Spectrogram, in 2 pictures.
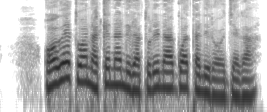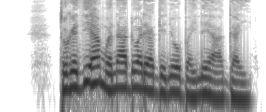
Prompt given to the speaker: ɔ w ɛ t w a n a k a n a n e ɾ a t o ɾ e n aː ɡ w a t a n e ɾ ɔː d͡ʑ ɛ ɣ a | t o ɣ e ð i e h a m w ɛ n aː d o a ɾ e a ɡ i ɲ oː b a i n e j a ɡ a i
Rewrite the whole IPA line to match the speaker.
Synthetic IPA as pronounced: ɔ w ɛ t w a n a k ɛ n a n e ɾ a t o ɾ e n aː ɡ w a t a n e ɾ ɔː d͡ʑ ɛ ɣ a | t o ɣ e ð i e h a m w ɛ n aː d o a ɾ e a ɡ e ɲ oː b a i n e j a ɡ a i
